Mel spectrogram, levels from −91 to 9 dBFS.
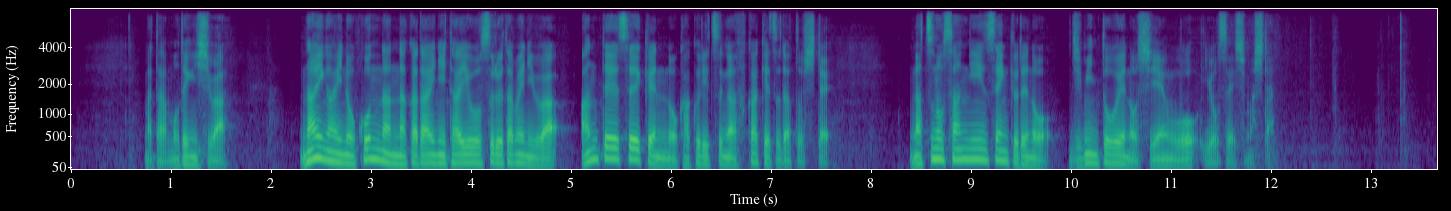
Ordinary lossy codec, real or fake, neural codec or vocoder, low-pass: none; fake; autoencoder, 48 kHz, 128 numbers a frame, DAC-VAE, trained on Japanese speech; 7.2 kHz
